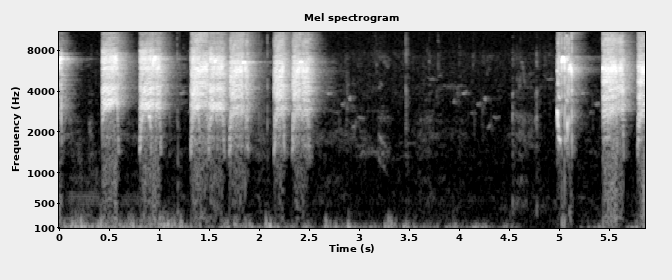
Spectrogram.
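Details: Black francolin from Sindh calling during chakree training. Grating, noisy notes repeat about twice a second in a rhythmic series, pause for roughly two seconds, then resume. A low rumbling background runs underneath throughout.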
